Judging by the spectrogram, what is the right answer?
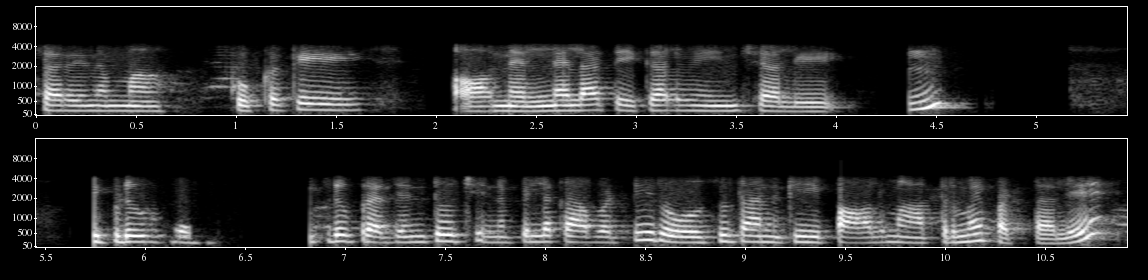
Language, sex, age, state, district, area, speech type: Telugu, female, 18-30, Andhra Pradesh, Konaseema, rural, conversation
